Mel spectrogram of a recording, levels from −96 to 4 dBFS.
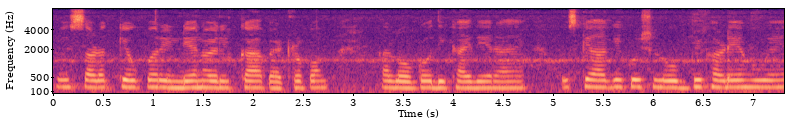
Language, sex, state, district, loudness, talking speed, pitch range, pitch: Hindi, female, Gujarat, Gandhinagar, -16 LUFS, 180 wpm, 185-200 Hz, 190 Hz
